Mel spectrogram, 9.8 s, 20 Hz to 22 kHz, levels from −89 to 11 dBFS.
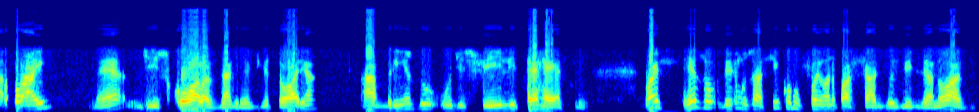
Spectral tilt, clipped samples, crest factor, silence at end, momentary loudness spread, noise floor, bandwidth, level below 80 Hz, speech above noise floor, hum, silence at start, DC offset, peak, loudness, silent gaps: -4 dB/octave; under 0.1%; 18 dB; 0.15 s; 12 LU; -59 dBFS; 15.5 kHz; -66 dBFS; 29 dB; none; 0 s; under 0.1%; -12 dBFS; -30 LUFS; none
